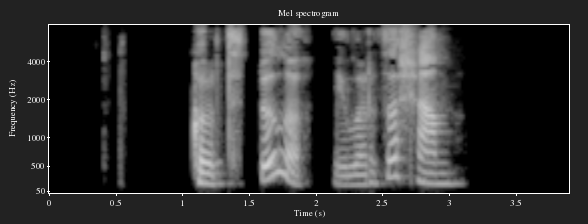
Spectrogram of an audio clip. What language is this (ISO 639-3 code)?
abk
